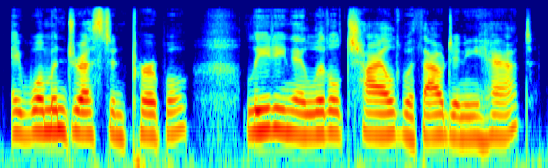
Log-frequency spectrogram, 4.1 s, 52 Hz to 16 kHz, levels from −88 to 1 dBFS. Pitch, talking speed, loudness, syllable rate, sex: 170 Hz, 175 wpm, -16 LUFS, 5.5 syllables/s, female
